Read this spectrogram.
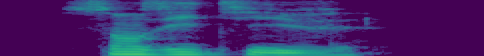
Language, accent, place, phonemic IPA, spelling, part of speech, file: French, France, Lyon, /sɑ̃.si.tiv/, sensitive, adjective / noun, LL-Q150 (fra)-sensitive.wav
- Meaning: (adjective) feminine singular of sensitif; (noun) sensitive plant (Mimosa pudica)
